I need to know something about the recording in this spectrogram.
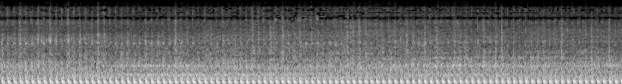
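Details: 1970 Cub Cadet 127 garden tractor single-cylinder engine, restarted, steady low even thumping, no misses or knocks; normal smooth idle, runs pretty good.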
